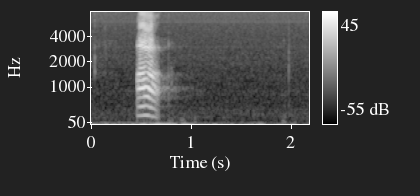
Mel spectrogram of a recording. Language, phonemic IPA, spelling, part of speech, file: Tamil, /ɐ/, அ, character, Ta-அ.ogg
- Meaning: The first vowel in Tamil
